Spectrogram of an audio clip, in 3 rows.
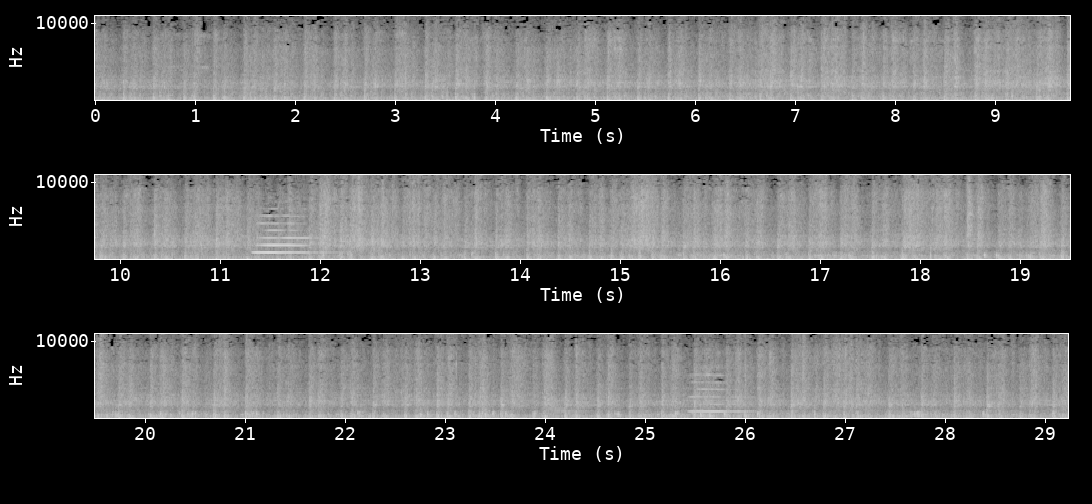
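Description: Express train of LHB coaches behind a WAP5 electric locomotive rolling past, its wheels clattering steadily over the rail joints. Two short, high-pitched horn blasts sound, one about eleven seconds in and another near the end.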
